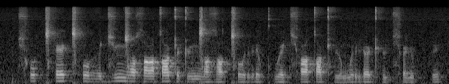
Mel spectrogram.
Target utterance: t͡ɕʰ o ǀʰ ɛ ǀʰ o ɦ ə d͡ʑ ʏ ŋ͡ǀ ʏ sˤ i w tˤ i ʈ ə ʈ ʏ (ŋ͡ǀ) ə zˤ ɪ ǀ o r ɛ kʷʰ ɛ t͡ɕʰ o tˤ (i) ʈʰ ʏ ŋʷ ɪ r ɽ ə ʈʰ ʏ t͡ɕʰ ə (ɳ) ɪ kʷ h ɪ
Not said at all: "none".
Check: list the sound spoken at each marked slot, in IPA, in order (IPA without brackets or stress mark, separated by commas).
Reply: ŋ͡ǀ, e, ɳ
